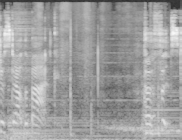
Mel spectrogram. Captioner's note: footsteps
